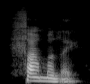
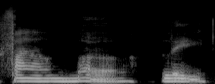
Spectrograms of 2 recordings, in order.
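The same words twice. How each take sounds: First: The word is said at normal speed. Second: The word is said slowly and drawn out.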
